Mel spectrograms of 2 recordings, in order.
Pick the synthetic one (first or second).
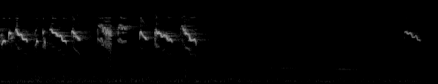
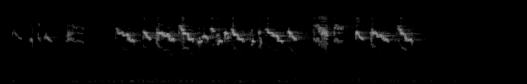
second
